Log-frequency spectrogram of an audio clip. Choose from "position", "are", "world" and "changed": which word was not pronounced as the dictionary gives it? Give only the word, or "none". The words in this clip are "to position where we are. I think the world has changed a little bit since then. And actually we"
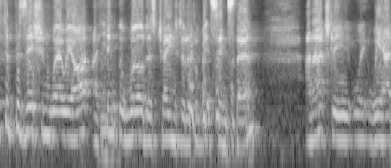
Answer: none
